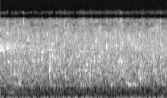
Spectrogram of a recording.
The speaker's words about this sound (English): and the gentle sound of a babbling brook in the distance soothes your senses.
